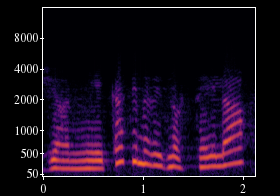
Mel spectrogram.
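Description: An actress in a 1950s radio drama playing a matter-of-fact, coaxing informant in simple broken English with a French accent. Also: female voice, medium pitch, expressive, moderate pace, natural voice. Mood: confiding. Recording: narrow phone-like 1950s radio recording.

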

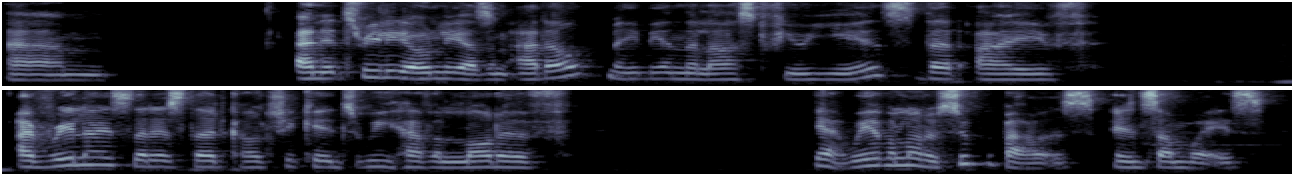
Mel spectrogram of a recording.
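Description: A young woman speaking as a guest expert in an online talk, thoughtful, pausing often with ums and restarting her sentences. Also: fairly low pitch, mellow. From born in Sweden, raised in several countries.

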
